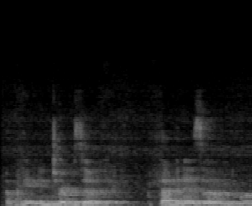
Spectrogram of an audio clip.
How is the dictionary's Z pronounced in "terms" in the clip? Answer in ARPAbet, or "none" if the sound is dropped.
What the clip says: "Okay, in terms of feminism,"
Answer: Z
